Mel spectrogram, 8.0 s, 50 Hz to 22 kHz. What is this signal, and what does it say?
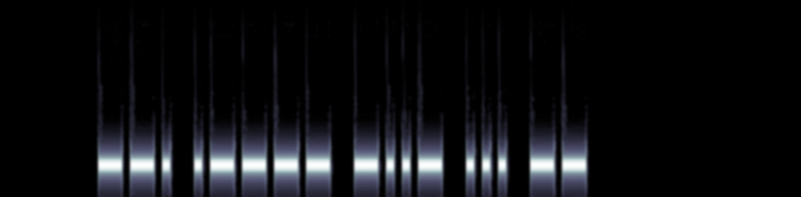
Morse code, heard as a keyed tone, about 15 wpm, 700 Hz. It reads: G1XSM
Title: DXCC-100 Call Signs - 5 Characters - Repeated 2x - 15wpm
